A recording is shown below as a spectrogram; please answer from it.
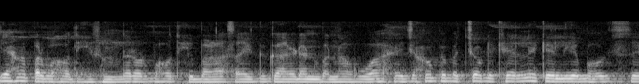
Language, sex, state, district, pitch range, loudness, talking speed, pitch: Hindi, male, Jharkhand, Jamtara, 120-140 Hz, -15 LUFS, 235 wpm, 130 Hz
